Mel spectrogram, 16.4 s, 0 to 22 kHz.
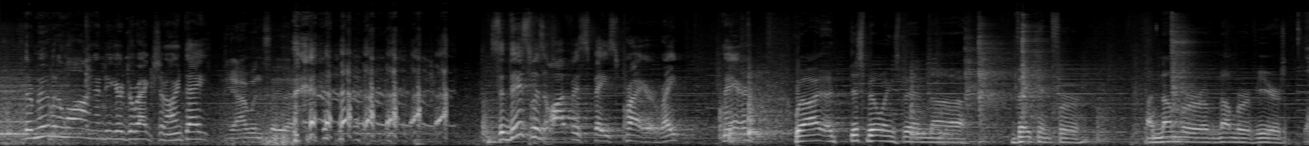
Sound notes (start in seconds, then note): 3.6 laughing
